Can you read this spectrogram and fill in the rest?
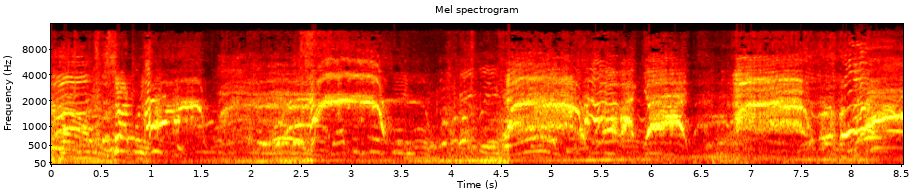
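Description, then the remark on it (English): A group of students screams loudly and repeatedly, high shrill voices rising and overlapping in waves, with crowd chatter and babble filling the gaps between the shrieks. “And you can hear the screams from the students.”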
